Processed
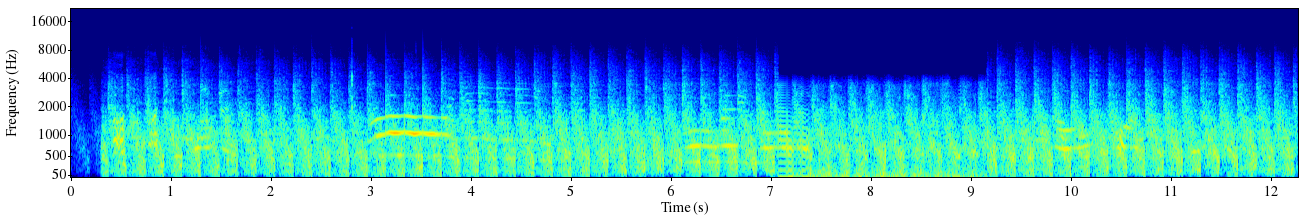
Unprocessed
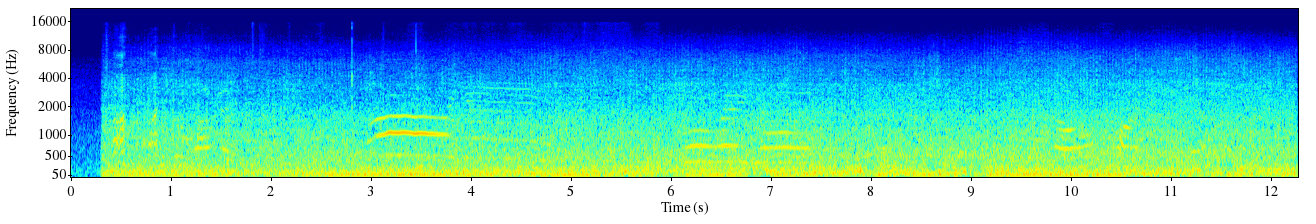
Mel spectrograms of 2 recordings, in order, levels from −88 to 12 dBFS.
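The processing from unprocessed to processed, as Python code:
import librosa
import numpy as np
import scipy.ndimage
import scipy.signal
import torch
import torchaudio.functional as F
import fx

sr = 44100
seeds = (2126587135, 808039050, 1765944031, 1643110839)

y = fx.filter_lfo_bandpass(x, sr, shape='saw_down', hz=5.4, low_hz=400.0, high_hz=2700.0, q=1.0)
y = fx.lpc_vocoder(y, sr, seeds[0], excitation='pitch_kept', order=10, at=(7.07, 9.16))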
